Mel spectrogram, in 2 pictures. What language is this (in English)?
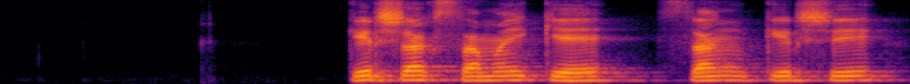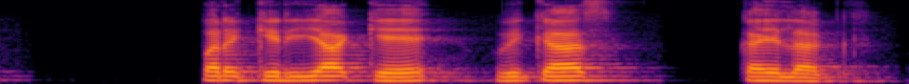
Maithili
